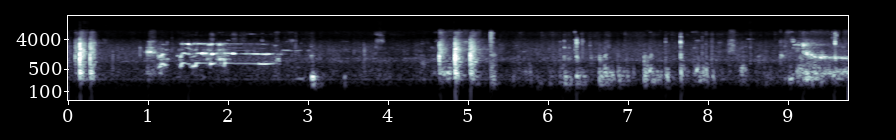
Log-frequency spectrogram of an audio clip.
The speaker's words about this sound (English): Pardon the bird. I hear a rooster. Yeah, I live on a farm, there's birds.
